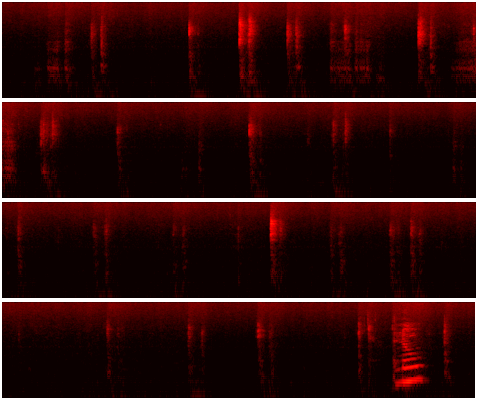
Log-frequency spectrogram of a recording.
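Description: Faint, irregular light clicks and taps. They come thick in the first few seconds, then sparser with short gaps.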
